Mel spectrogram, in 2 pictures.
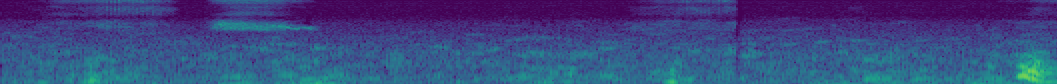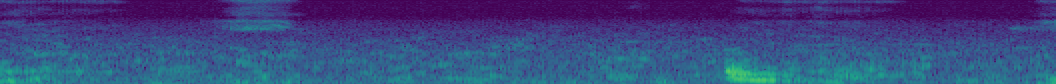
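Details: A sleeping dog snoring softly, with rough, breathy snorts and snuffles coming at uneven intervals every few seconds, two louder rasping snores standing out; quiet room background.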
